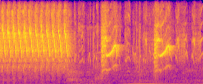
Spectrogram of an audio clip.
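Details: Crimson sunbird used as a lure sound: a second of quick, high, evenly pulsed trilling, followed after a gap by two separate sharp, slurred chirps with a soft low hum in the background.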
